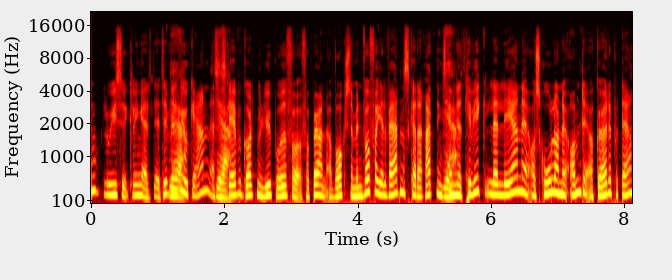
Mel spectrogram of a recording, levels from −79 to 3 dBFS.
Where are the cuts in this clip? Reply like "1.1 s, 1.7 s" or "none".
5.6 s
